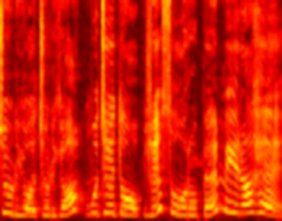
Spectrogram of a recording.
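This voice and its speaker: In a cartoonish character voice, the speaker holds a high pitch at a very slow pace. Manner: smug, gloating.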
